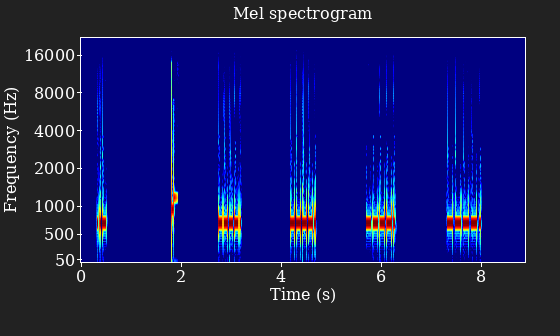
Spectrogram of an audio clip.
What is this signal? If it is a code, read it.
Morse code, heard as a keyed tone, about 39 wpm, spaced as for 8 wpm, 700 Hz. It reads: U 9999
